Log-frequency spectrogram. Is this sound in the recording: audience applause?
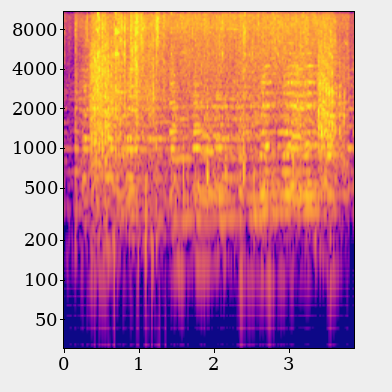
no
